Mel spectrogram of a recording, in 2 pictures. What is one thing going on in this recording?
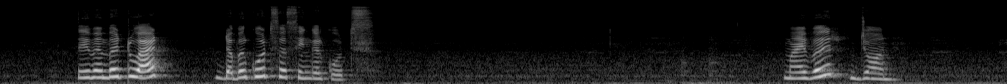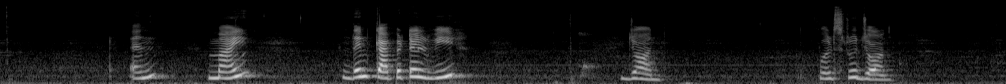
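A boy speaks calmly and close to a microphone, in short phrases with pauses.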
